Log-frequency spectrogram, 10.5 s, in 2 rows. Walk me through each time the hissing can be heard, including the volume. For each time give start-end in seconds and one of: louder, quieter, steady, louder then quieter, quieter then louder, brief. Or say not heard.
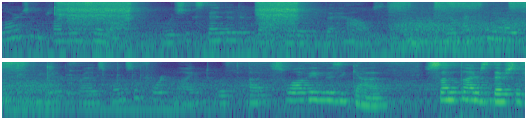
0.0-10.4 quieter.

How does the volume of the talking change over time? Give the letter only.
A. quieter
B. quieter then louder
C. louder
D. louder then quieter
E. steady
C.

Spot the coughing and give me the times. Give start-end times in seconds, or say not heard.
5.5-6.4.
